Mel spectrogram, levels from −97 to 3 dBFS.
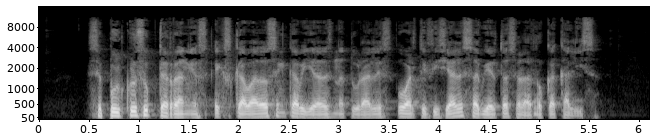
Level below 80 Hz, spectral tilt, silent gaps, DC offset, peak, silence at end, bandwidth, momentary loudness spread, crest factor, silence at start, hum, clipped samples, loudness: -42 dBFS; -8 dB/octave; none; under 0.1%; -2 dBFS; 0.6 s; 11 kHz; 10 LU; 16 dB; 0.5 s; none; under 0.1%; -18 LUFS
